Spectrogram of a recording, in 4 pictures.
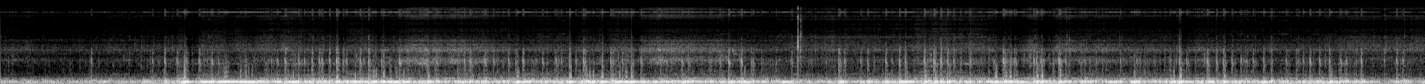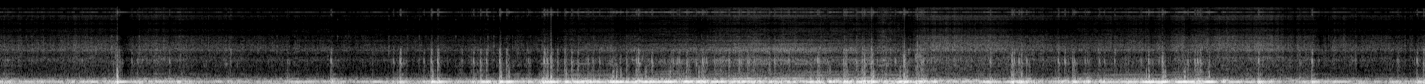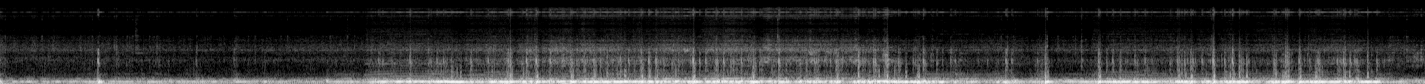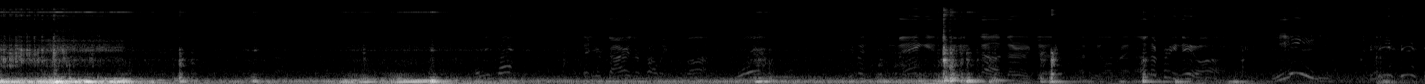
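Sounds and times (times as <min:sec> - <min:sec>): car engine running hard: 0:00.0 - 0:55.4.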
